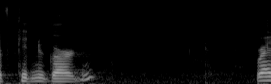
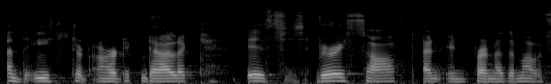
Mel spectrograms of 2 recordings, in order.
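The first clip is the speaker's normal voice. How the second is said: ordinary talk, nothing marked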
